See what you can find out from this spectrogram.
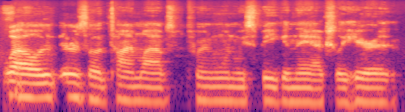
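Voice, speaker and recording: A man's voice: mid-range voice, little pitch movement, moderate pace, dark tone, a little hiss or hum. A man hosting a live call-in show, teasing and flirting with callers and laughing often. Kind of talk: casual flirty call-in chat.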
